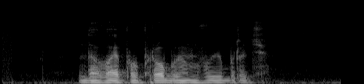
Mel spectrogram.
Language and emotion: Russian, neutral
